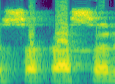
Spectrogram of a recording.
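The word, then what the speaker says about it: Sakesar: उसके बाद जो है क्वेश्चन है the highest peak of salt range is, इसको सकासर भी बोलते हैं, सक्सीर भी बोलते हैं, जैसे भी आप इसको प्रोनाउंस करें।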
